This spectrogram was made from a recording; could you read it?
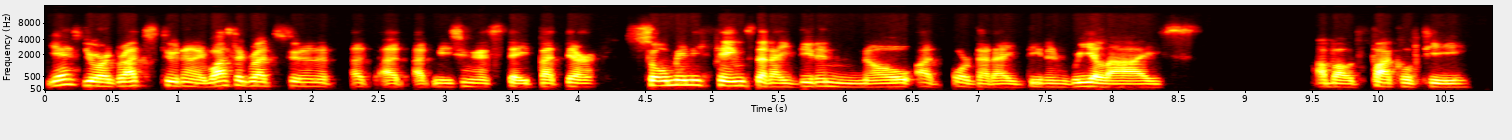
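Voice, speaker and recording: A man speaks English with a Colombian Spanish accent, Spanish being his first language. He answers at an unhurried, reflective pace, often pausing with fillers and restarting phrases. The audio is somewhat dull and lo-fi, with no room sound at all. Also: medium pitch, steady tone, no room sound. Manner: thoughtful, hesitant, many restarts and fillers. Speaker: professor, guest. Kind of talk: conversational interview answers.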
